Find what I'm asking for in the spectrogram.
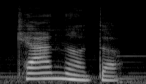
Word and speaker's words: Canada: 最后我们来看看加拿大怎么念，重音在第一音节，第一音节的母音 a 是发蝴蝶音 a，接下来的两个 a 都是念成弱化母音 a。 Canada。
